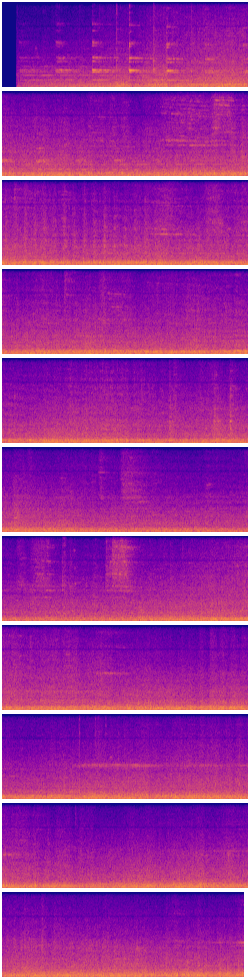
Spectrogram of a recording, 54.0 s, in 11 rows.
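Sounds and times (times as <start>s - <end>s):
freight train wheels rumbling: 0.3s - 54.0s
rail joint clicks: 0.4s - 25.9s, 29.4s - 54.0s
high wheel squeal: 36.4s - 37.0s, 40.8s - 44.8s.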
